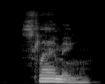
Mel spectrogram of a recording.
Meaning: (verb) present participle and gerund of slam; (adjective) Great; awesome; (noun) The act of something being slammed
- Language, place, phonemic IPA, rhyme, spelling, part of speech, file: English, Queensland, /ˈslæm.ɪŋ/, -æmɪŋ, slamming, verb / adjective / noun, En-au-slamming.ogg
